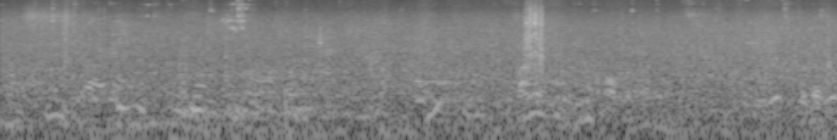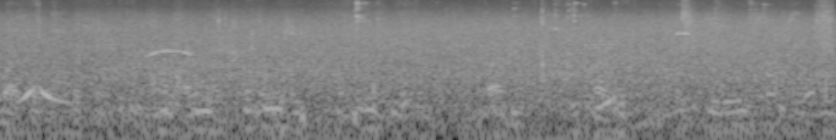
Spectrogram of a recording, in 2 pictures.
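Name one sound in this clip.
Footsteps shuffle slowly on a dirt path.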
